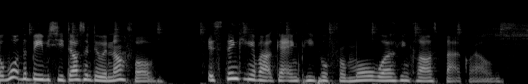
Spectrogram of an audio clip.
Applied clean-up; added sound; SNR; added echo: none; none; none; none.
